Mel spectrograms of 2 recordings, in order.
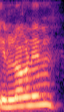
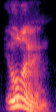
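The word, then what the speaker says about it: Ylönen: one is right Jessie ilonen um and that's not how it's pronounced anymore anolin and Jordan Harris are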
